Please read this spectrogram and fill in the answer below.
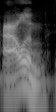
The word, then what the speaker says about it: Alain: I'm so French-Canadian, my name, Alain, is spelled A-L-A-I-N.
